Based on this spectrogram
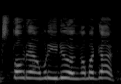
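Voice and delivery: high, rushed alarm; imitating a terrified passenger; mock panic at the speed; panicked examiner. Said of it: "He'll be like".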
